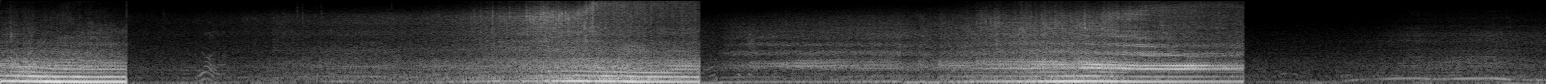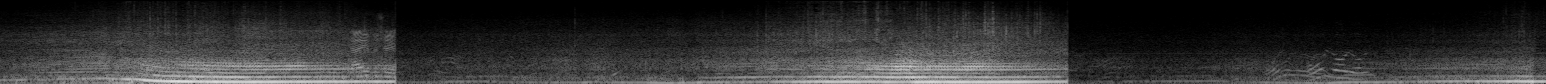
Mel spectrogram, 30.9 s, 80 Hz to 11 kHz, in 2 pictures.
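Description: Volvo 940 rally cars passing one after another at full throttle on a gravel stage. Each engine builds up loud as the car nears, with the note rising and dipping through gear changes and lifts, then cuts off suddenly at an edit about every five to seven seconds.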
